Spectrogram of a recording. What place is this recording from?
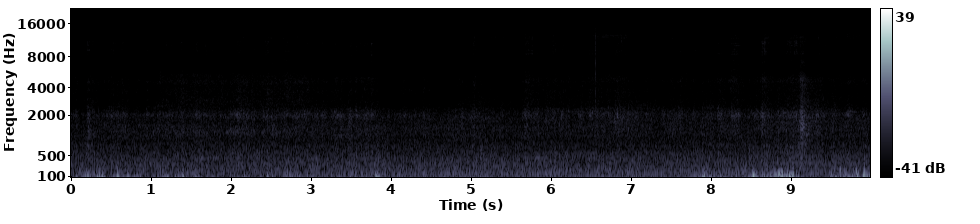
residential area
